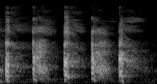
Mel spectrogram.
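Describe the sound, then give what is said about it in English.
A quick run of five harsh coughs in steady rhythm, each a sharp burst that trails off, fairly loud with no talking. “Maybe little guy is fine. He hasn't coughed in about...”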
